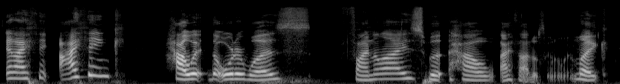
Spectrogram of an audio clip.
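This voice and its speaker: Young woman, slightly high voice, quiet brief answers, dry sound. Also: lively intonation, moderate pace, dry recording. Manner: quiet, brief agreeing replies. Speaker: podcast guest. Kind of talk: casual chat.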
